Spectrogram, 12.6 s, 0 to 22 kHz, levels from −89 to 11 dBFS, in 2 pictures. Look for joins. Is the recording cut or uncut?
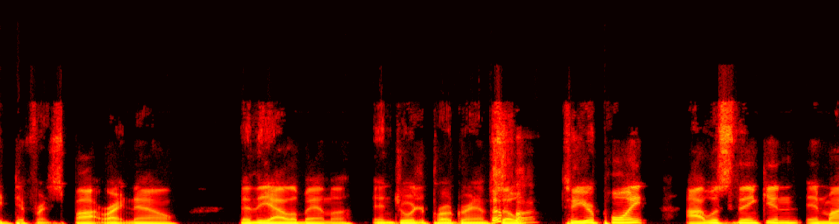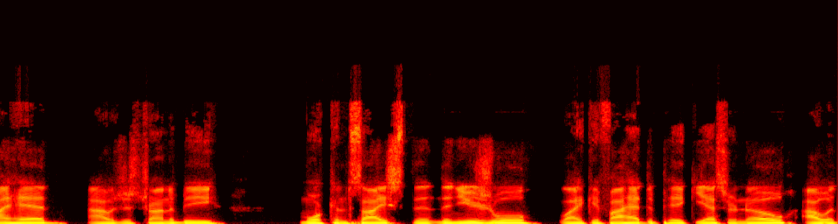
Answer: uncut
